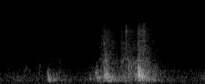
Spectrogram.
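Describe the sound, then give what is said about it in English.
Rattling of a locked door as someone tries its handle: a brief knock, then a longer clatter of the handle and door. The sound is fairly quiet and no voices are heard. “He turns and goes to the door. Finding it locked, he tries a second door.”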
